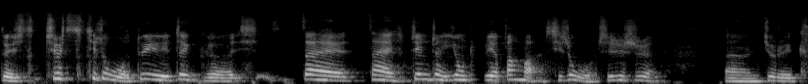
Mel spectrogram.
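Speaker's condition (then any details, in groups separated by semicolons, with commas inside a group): Stuttering; stuttering since early primary school, blocks when called on, fluent in choral reading, childhood ENT visit unhelpful; controls stuttering with speech techniques from speech clinic therapy, including practice presentations to therapists; controls speaking speed with techniques, slow relaxed pace, techniques make stuttering noticeable to listeners; repeated words, prolonged sounds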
